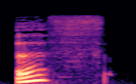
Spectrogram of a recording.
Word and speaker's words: œuf: if you listen carefully, the pronunciation is changing quite much, because for the singular form it's œuf, but then for the plural form here it's okay? Des œufs.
